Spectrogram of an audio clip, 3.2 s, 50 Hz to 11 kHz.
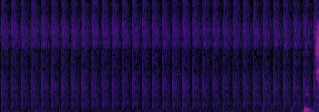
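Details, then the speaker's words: Extracorporeal shockwave therapy for Achilles tendinitis on a Gymna Shockmaster 300 with a 15 mm convex head at 3 bar and 10 Hz over gel: rapid, even clicking pulses, about ten a second, starting a 200-shock spot of a 2,000-shock treatment. "then we're going to start the treatment in spots of 200 shocks per area"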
